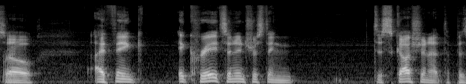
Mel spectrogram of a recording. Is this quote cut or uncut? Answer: uncut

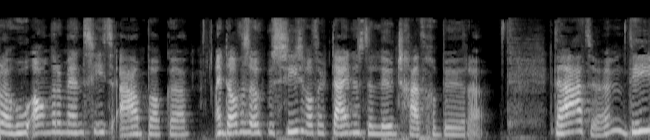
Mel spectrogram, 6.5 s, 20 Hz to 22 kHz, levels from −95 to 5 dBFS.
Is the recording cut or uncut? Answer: cut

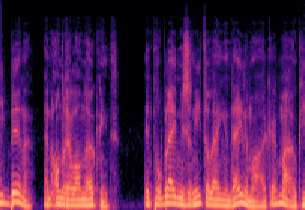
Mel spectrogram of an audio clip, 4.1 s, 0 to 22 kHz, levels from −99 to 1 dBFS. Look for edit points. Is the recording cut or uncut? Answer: uncut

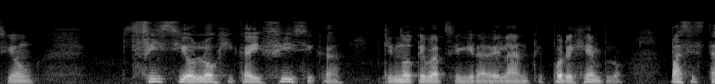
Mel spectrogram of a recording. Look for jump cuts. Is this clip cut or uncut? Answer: cut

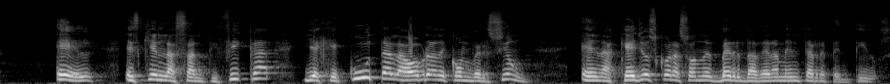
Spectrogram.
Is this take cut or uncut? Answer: uncut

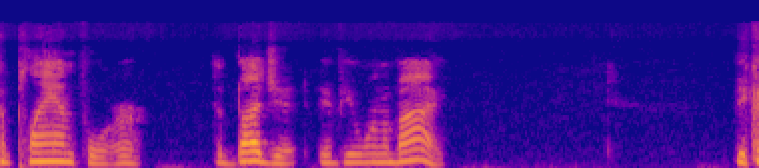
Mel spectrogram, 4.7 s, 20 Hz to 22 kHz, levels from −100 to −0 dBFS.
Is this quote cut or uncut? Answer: uncut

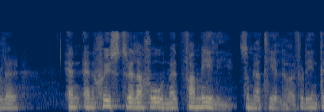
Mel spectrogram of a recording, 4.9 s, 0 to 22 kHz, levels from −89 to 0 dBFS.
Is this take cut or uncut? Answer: cut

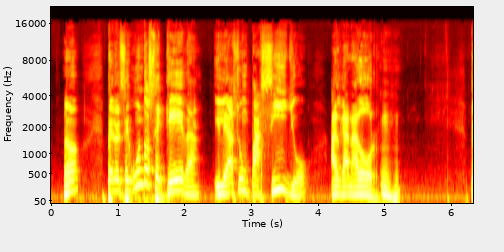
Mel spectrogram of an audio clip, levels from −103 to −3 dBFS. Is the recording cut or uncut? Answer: uncut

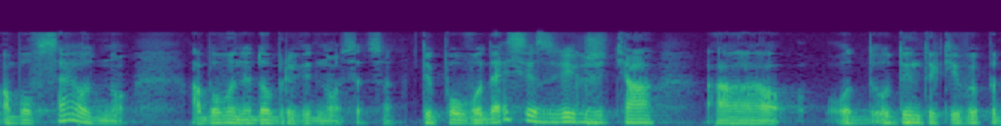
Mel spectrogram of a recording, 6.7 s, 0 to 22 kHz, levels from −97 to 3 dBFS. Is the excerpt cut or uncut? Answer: cut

